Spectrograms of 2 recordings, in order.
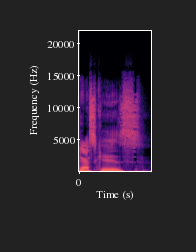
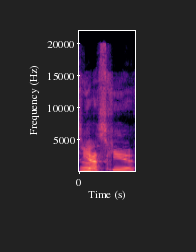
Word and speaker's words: Jaskier: duo of him and Jaskier. So I always say Jaskier, I don't know, whatever. I think it's that kind of J. I think it's Jaskier because it's Polish and the Y goes. That's why I always say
